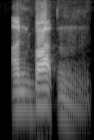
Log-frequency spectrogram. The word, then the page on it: unbutton: American English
